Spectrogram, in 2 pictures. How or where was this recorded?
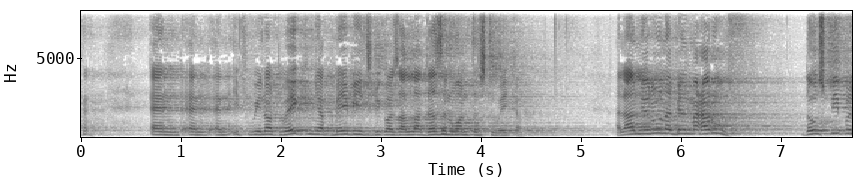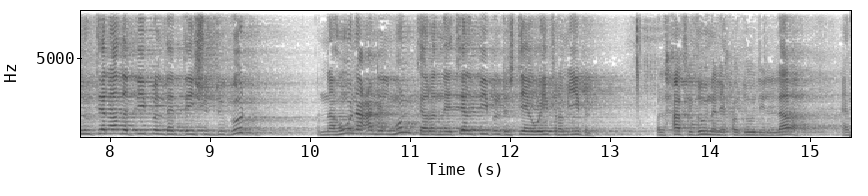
large echoing room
